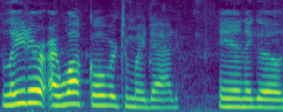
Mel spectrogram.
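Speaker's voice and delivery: ordinary talk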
